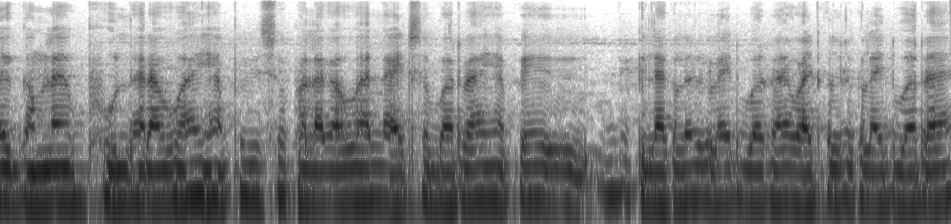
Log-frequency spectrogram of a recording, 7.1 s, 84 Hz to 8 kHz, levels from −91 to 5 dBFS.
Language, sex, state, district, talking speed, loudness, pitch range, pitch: Hindi, male, Punjab, Fazilka, 285 wpm, -15 LUFS, 125-130 Hz, 130 Hz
